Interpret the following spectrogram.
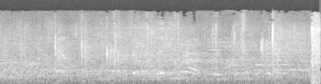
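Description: Inline roller hockey play: sticks clacking sharply against the ball and rink floor at scattered moments over the rolling of skate wheels, with voices calling out.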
